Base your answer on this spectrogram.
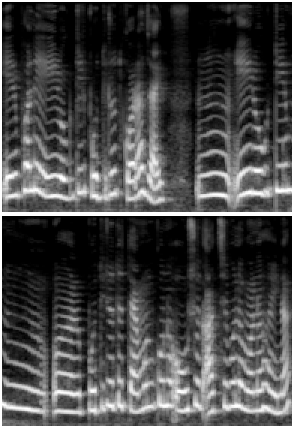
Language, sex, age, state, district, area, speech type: Bengali, female, 18-30, West Bengal, Bankura, urban, spontaneous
